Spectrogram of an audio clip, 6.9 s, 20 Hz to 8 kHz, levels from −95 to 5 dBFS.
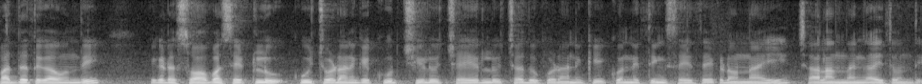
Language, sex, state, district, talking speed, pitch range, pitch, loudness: Telugu, male, Andhra Pradesh, Manyam, 155 wpm, 100-115 Hz, 110 Hz, -17 LUFS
